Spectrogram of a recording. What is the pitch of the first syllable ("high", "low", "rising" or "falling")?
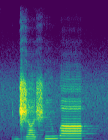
low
